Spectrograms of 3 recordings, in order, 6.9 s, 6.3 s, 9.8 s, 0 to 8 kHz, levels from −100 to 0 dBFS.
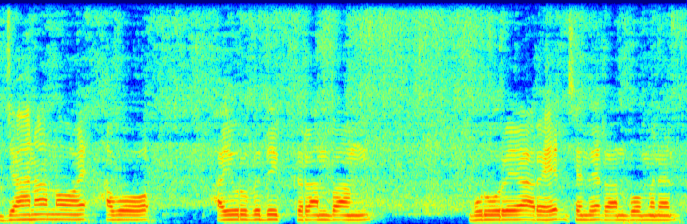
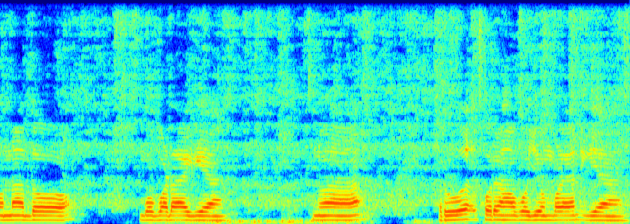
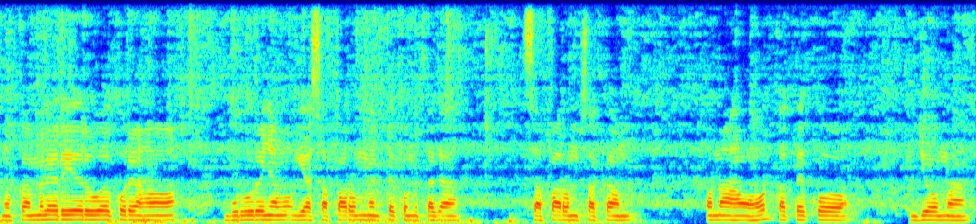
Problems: none marked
